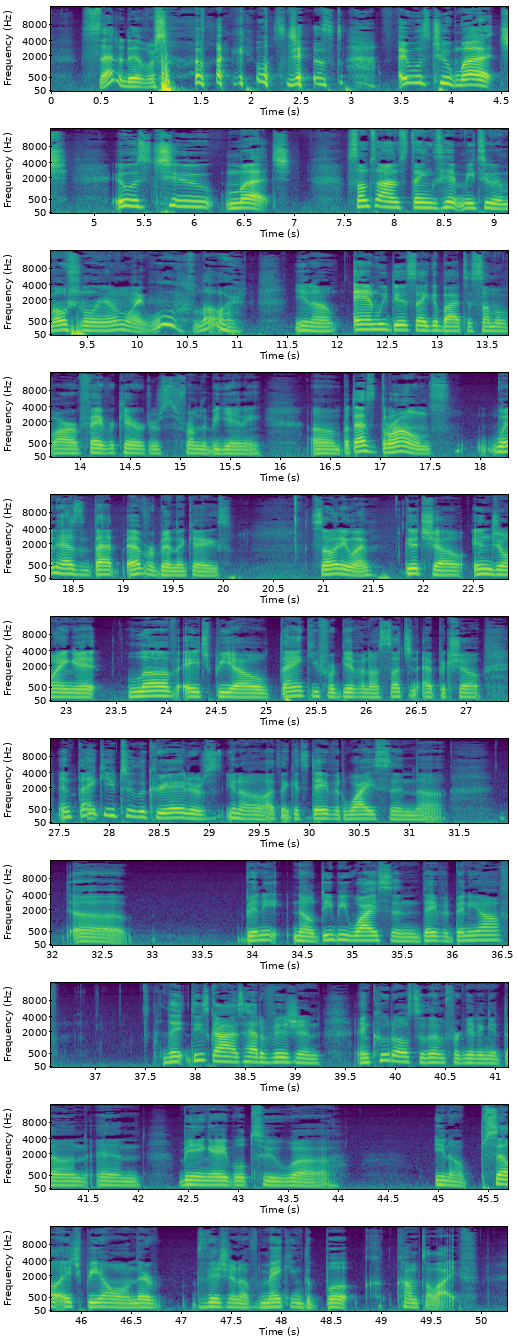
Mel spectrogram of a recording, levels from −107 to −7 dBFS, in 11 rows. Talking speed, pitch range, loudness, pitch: 150 wpm, 135-180 Hz, -22 LUFS, 155 Hz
